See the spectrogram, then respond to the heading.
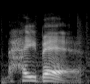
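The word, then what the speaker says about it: Hebert: I've heard it's pronounced hey bear uh I wouldn't be I wouldn't be surprised cuz I think it's French in origin um he's also the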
